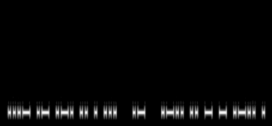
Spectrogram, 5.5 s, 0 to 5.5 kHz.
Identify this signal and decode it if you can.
Morse code, heard as a keyed tone, about 25 wpm, 600 Hz. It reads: VARIES A LITTLE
